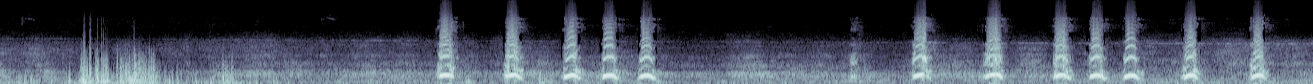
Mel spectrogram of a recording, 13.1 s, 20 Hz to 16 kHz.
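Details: Young Cane Corso, 13 months, barks at turtles in two bursts of about five and seven loud, deep, evenly spaced barks, each under a second apart, after some low muffled sounds at the start.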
